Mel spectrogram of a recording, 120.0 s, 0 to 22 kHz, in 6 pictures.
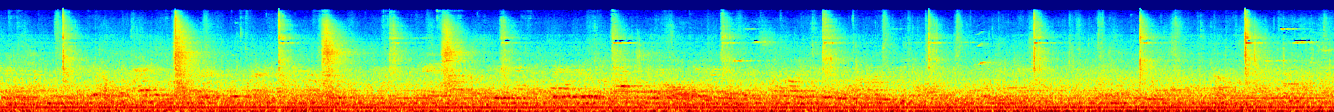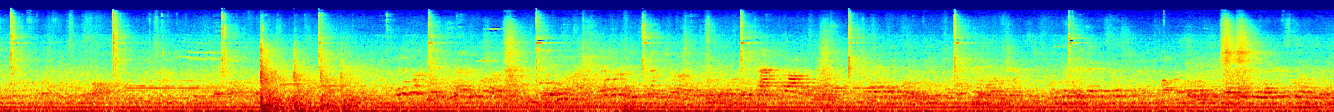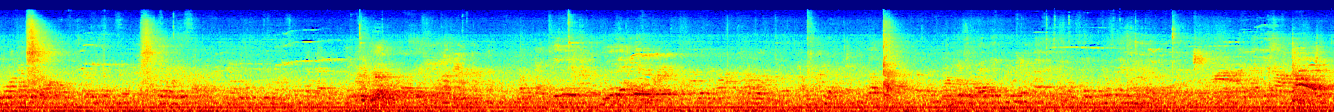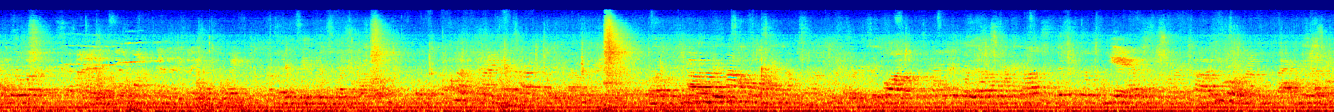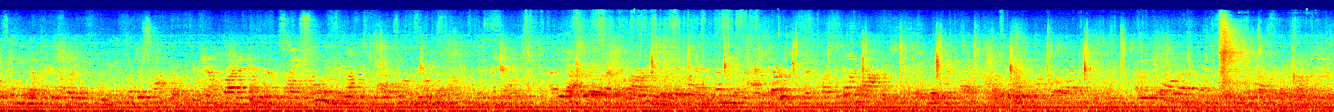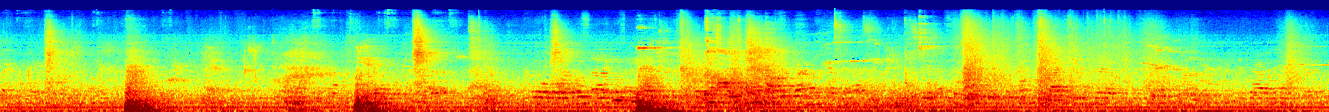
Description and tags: Part of the Dallas Toulon Soundscape Exchange Project. A recording of the waiting area at Union Station in Dallas, TX on a Saturday (noon). Recorded with a Zoom H1 Handy Recorder on tripod facing west. Density: 2 Polyphony: 3 Busyness: 1 Order to Chaos: 2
